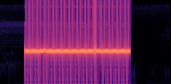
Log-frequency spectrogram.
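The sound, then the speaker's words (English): A steady electronic telephone tone after the called person hung up holds one low pitch for just over a second at even loudness, then cuts off abruptly. No voices. “Oh, he hung up.”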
